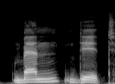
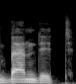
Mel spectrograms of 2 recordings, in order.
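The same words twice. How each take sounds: First: "bandit" split in two with a pause in the middle; pause mid-word. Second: Said in the usual way. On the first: Shown as a demonstration. Teacher showing the word has two syllables, "bandit" paused in the middle. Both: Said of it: "মাঝখানে থামতে হয়েছে বা pause".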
